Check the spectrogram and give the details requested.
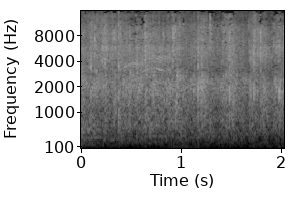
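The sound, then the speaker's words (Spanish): An audience claps steadily in sustained, dense applause to God during a sermon, many hands at once filling the space at a moderate level, with no voices standing out. “Vamos, dar un aplauso al Dios que está vivo.”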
